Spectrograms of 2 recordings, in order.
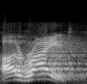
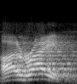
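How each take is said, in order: No difference in how they are said.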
